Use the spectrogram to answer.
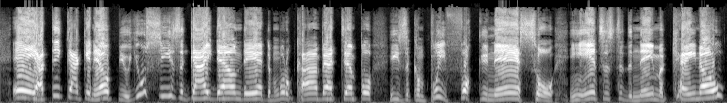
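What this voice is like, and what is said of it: Put-on Brooklyn accent. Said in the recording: “sound like he's from Brooklyn ... sounds like Raphael from the first Ninja Turtles movie ... I'll try to stick to one accent.”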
